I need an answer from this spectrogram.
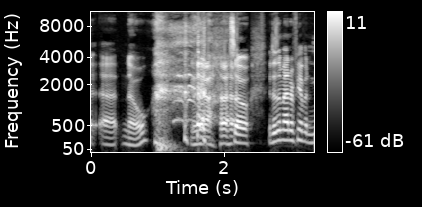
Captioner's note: laughing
